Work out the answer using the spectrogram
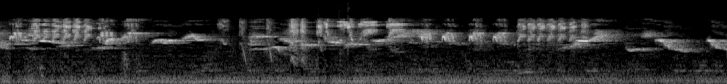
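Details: Champion white-rumped shama delivering a dense, varied song of rapid trills, sharp whistles and chattering notes, phrases tumbling one after another with short gaps, loud and high-pitched throughout.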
